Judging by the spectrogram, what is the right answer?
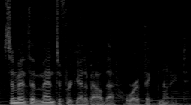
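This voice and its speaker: A man narrating a dramatic family story in a steady storytelling manner. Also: sits low, quick pace, faint music behind.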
